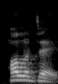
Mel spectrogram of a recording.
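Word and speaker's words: holiday: যেমন এই ডবলিউ এ Y away না হয়ে হবে আওয়ে যেমন এইচ ও এল আইডি এ ওয়াই আমরা বলি হলিডে বাট এটা হবে হলিডে হলিডে যেমন টিওয়াই এ উচ্চারণ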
